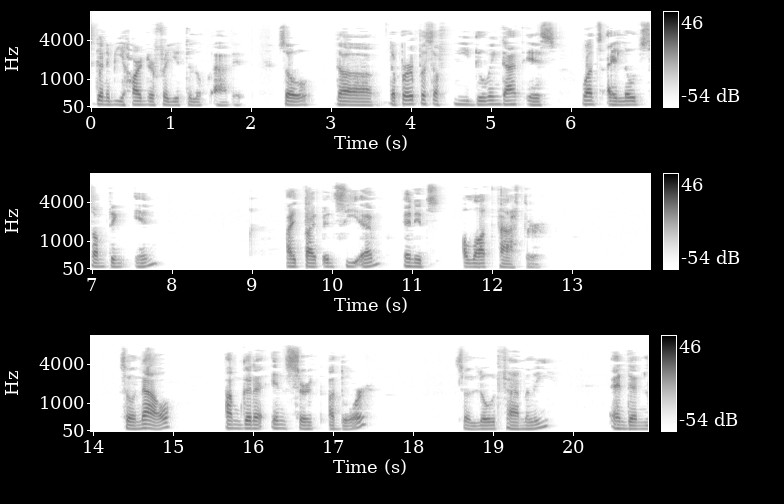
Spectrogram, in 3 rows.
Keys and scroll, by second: 2.1 Escape, 2.3 Escape, 3.1 Escape.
